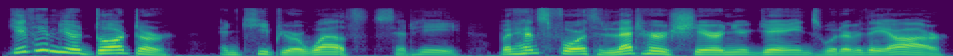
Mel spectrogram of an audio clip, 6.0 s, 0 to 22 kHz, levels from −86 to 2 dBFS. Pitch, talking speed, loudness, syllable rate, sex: 170 Hz, 210 wpm, -18 LUFS, 5.4 syllables/s, female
